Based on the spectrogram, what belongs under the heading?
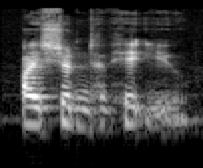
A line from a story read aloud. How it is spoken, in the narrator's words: Zello said in his low voice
